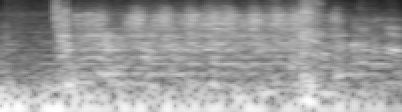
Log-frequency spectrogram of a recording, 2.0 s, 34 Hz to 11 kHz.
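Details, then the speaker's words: 1965 Mustang with a roller 302 V8, an electronic distributor and a rebuilt Holley 4010 carburetor, plug wires set to the 302 HO/351 firing order: loud cranking with ragged, uneven catches that never run. Owner suspects the firing order is wrong. No start. "oh that's not encouraging clearly I don't have the time to write there's another thing with small block Ford engines could be that there's two different firing orders for these"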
